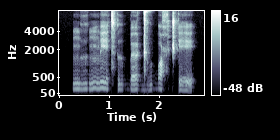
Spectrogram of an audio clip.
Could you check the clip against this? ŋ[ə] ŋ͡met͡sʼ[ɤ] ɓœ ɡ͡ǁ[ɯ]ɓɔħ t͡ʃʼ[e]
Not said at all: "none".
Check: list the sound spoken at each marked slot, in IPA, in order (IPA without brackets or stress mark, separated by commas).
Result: ɯ, ɯ, u, e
